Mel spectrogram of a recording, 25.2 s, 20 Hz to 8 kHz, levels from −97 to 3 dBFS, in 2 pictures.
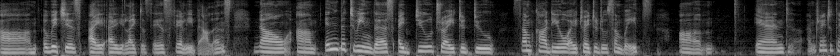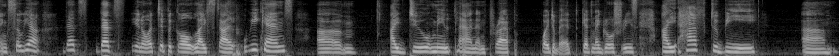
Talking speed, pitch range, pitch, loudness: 150 wpm, 155-195 Hz, 175 Hz, -33 LUFS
